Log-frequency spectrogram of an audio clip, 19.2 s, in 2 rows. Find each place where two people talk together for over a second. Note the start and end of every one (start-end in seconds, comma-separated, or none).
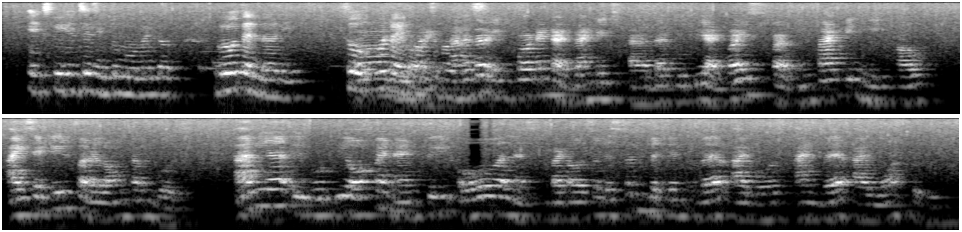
3.5-4.8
